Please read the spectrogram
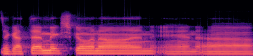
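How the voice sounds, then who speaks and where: Intonation stays monotone and flat. The man speaks at a very slow pace. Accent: Southern US. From US South, Alabama. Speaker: podcast guest. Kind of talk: casual conversation.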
